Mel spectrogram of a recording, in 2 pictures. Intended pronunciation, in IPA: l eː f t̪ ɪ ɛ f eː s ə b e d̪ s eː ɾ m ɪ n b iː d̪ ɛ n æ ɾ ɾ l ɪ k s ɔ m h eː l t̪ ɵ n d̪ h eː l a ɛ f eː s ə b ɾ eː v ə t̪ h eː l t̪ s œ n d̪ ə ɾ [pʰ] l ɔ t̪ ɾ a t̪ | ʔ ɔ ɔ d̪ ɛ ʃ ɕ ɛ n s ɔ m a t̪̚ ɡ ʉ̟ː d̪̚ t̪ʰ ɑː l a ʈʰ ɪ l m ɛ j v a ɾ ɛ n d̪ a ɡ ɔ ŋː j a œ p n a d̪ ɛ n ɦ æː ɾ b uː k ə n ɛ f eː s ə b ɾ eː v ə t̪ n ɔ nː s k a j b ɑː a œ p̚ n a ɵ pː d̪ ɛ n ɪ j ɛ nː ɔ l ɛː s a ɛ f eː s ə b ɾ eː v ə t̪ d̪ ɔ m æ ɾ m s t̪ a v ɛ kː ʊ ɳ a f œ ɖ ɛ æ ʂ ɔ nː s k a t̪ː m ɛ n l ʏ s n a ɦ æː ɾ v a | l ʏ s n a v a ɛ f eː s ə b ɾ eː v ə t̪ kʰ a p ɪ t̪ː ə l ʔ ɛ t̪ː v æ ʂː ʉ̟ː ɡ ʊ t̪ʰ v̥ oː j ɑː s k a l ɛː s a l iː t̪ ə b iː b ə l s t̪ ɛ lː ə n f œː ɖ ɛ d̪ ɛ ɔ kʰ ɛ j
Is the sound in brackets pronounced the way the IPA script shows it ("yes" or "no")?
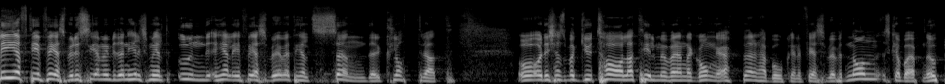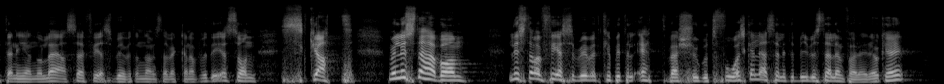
no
